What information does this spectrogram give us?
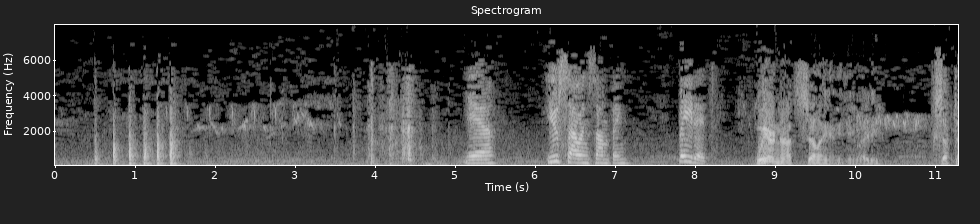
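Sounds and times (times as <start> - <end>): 
knocking on a door: 0.5 - 1.8
speech: 5.2 - 10.4, 11.0 - 11.2.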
